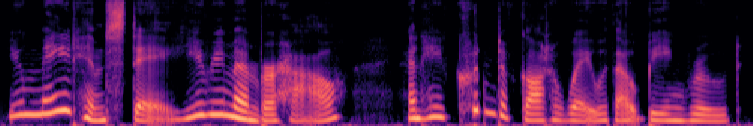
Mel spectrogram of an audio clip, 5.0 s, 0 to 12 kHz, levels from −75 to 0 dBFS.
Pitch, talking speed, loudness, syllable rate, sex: 230 Hz, 165 wpm, -19 LUFS, 4.6 syllables/s, female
